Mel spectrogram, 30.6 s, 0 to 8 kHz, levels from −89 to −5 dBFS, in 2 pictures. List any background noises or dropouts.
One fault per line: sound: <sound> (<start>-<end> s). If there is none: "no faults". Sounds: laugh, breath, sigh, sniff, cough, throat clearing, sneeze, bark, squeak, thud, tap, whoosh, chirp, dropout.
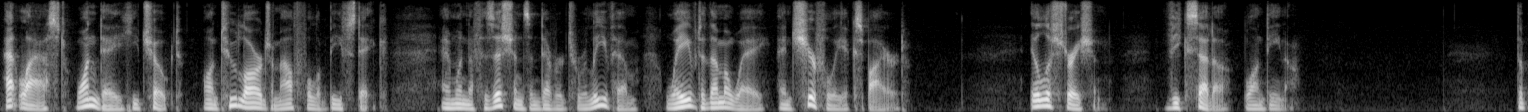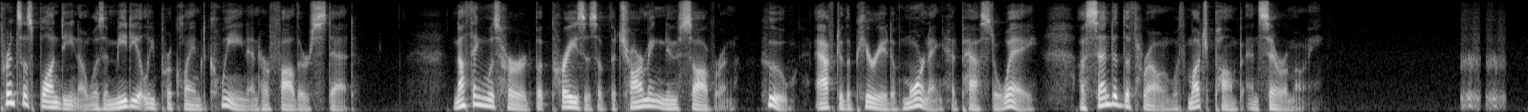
sound: laugh (29.9-30.3 s)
